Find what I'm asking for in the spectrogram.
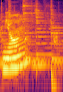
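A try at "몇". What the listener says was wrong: Solo te voy a corregir una cosita de pronunciación. No es Myon, sino Myot. Con Myot. Myot.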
